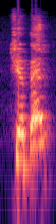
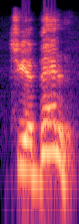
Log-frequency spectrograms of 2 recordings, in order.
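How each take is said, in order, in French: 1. Ça se dit comme une question, en montant à la fin. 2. Ça se dit comme une exclamation, en finissant bas. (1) "tu poses une question" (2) "Tu as un point d'exclamation pour confirmer"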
